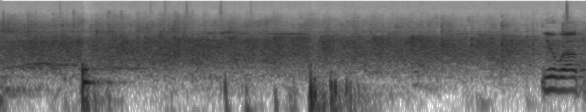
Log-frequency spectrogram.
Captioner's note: audience applauding and cheering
